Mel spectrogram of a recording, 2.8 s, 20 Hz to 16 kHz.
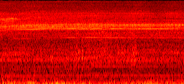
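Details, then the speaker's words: Align 450-size RC helicopter, 3400 kV motor, Castle Ice 50 ESC with logger, headspeed test: steady even whir with clean high whine holding pitch, no wobble or chatter; rotor spinning normally. "two. There we go. That sounds pretty good. We'll get an average speed."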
